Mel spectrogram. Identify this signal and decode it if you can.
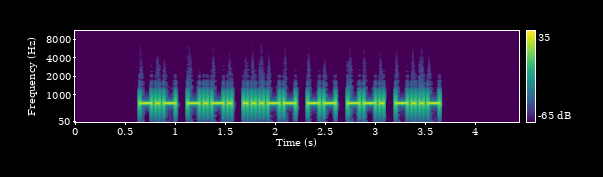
Morse code, heard as a keyed tone, about 30 wpm, 700 Hz. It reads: KC3MGX
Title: USA Call Signs - 4x Character Spacing - 30wpm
